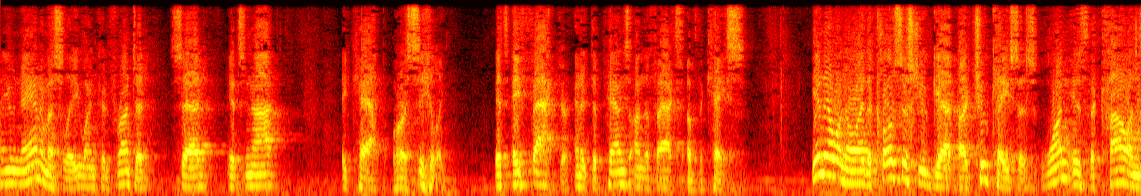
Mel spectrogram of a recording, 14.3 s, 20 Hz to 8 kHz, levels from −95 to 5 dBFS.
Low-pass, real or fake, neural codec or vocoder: 7.2 kHz; real; none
